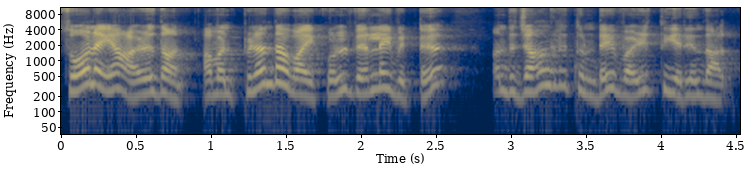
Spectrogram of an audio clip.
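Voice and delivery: usual speaking voice

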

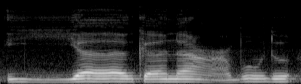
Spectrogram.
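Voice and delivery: İyyâke na'budu chanted slowly, y flowing; slow recitation. Shown as a demonstration. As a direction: recite it drawn out like a Quran reciter. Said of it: "Ye'yi de biraz akıtacağız".

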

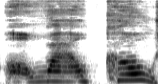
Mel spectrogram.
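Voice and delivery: put-on high, loud children's cheer; excited shouting. Children get free toys, excited shouting. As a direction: shout it in awe and glee. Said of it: "shouted the children".

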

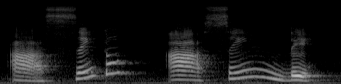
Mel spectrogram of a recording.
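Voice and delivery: "Acento, acender" stretched slowly, each syllable drawn out; slow and paused. Shown as a demonstration. Teacher showing pupils how alike "Acento" and "acender" sound, slowly. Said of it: "quando nós falamos devagar, bem pausado".

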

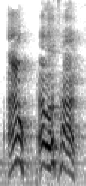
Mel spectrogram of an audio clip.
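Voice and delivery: sudden high-pitched ouch; real pained yelp. Real, not acted. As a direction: yelp as if you just touched something hot. Burns himself on hot food.

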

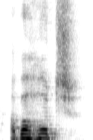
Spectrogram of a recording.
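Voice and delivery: high, loud plea; desperate cry. Acted. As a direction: cry out in despair. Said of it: "rief Clary verzweifelt".

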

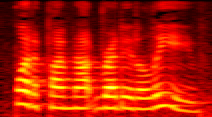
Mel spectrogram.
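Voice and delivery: high, quick, defiant retort; hissed. A narrator's reading. Leah defies Jasper pushing her out, hissing. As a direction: challenge them with a quick hiss. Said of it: "hissed Leah".

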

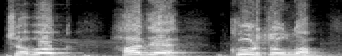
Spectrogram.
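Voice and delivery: high, loud frantic yells; frantic shouting. Real, not acted. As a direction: yell in panic, then plead. S0 escaping, then hooked by killer. (panik içinde yüksek sesle)

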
